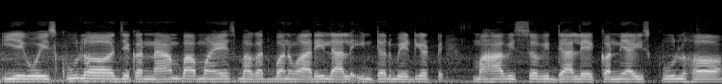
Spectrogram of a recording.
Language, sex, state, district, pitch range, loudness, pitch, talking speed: Bhojpuri, male, Bihar, Muzaffarpur, 125-130 Hz, -16 LUFS, 130 Hz, 140 wpm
